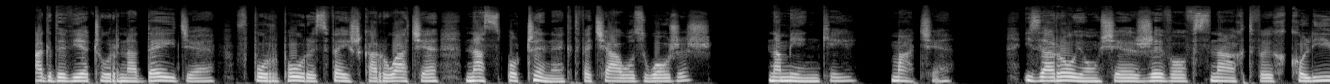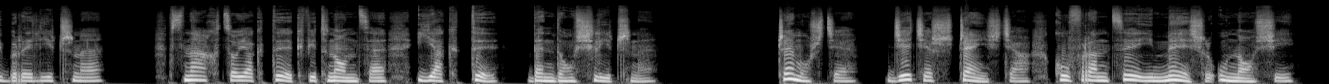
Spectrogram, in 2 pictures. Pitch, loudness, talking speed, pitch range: 165 Hz, -13 LUFS, 100 wpm, 150-180 Hz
